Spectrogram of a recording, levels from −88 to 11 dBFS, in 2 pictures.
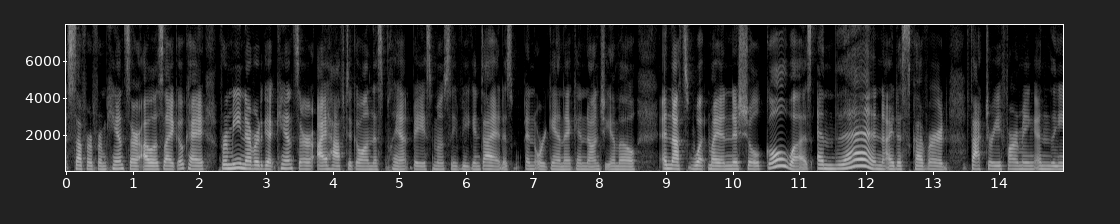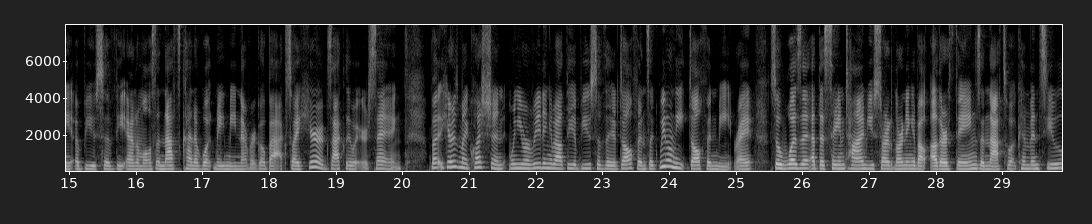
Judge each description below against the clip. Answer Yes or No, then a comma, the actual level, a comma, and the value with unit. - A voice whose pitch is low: No, medium, 185 Hz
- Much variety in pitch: No, average, 3.0 semitones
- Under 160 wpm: No, fast, 205 wpm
